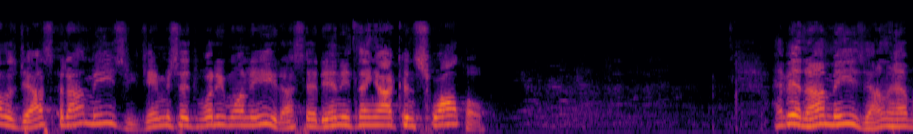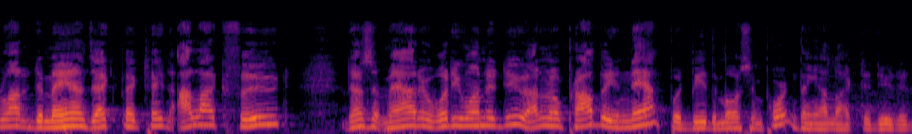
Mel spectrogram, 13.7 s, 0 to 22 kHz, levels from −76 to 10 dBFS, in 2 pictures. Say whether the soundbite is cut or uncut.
uncut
